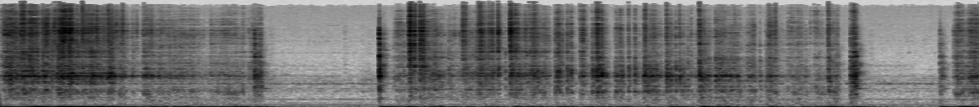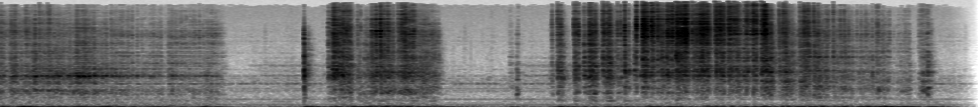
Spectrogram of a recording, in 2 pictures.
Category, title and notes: Sound effects > Human sounds and actions
Fingernails on chalkboard.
